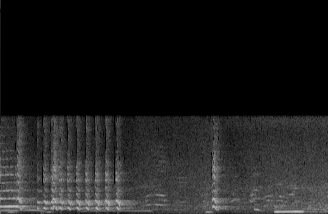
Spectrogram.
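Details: Siamang singing at the Central Florida Zoo: a rapid run of loud, rising whoops pulsing about five times a second, then a sharp bark, a few scattered hoots and a long steady low hoot near the end.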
